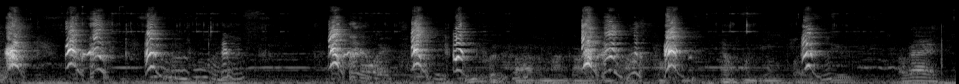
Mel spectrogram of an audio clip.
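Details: French Bulldog giving gremlin-like noises, a string of squeaky yaps and moaning grumbles at irregular intervals, mixed with someone speaking and faint background music.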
